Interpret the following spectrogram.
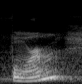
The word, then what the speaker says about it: Forme: Form is how you pronounce it, and it's spelled Forme.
